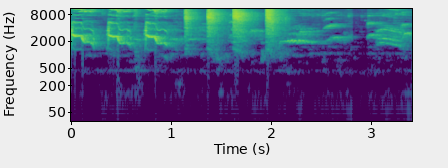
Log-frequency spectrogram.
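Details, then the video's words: Sooty-headed bulbul giving loud, harsh sounds while in full song: a series of scratchy, slurred notes, then several rough broadband bursts, followed by softer whistled phrases. "Suara nyaring dan kasar kapas tembak gacor"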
